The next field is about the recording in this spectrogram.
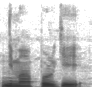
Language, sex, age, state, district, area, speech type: Manipuri, male, 18-30, Manipur, Chandel, rural, spontaneous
